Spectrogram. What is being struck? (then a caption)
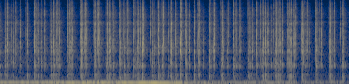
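Plastic squeeze tube with plastic cap. Long dark acrylic nails tap fast along a partly filled gold plastic face mask squeeze tube and its white plastic cap. The result is a rapid, uneven patter of short, dry plastic clicks over a steady low hum.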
